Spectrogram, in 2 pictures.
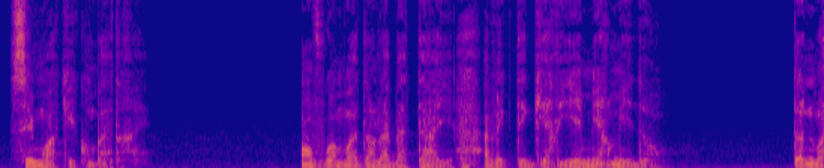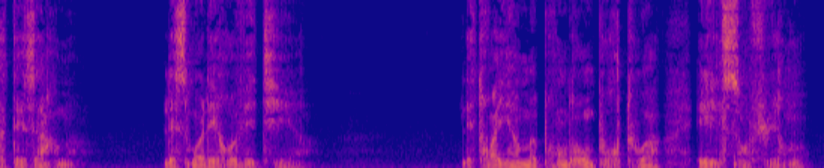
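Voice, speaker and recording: A man's voice: rumbling low, moderate pace, long pauses, slightly rough, heavily acted. A man voicing an anguished young male warrior who pleads urgently, in a radio drama. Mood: pleading.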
